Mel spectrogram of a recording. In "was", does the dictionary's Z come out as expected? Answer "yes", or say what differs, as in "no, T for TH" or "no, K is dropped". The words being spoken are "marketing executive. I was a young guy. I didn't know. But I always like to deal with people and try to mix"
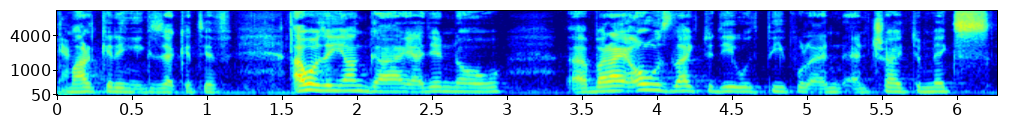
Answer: yes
